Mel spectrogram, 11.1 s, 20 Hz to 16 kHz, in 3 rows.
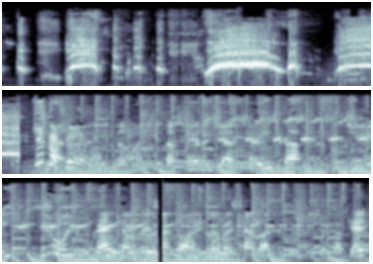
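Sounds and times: person screaming: 0.6s - 1.1s, 2.0s - 3.9s.

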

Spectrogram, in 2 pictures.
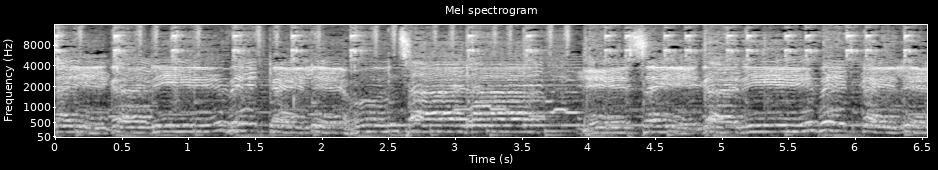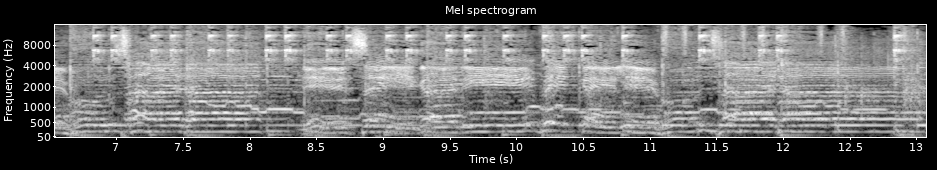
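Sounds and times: people singing folk song: 0.0s - 13.0s
steady drum beat: 0.0s - 13.0s.

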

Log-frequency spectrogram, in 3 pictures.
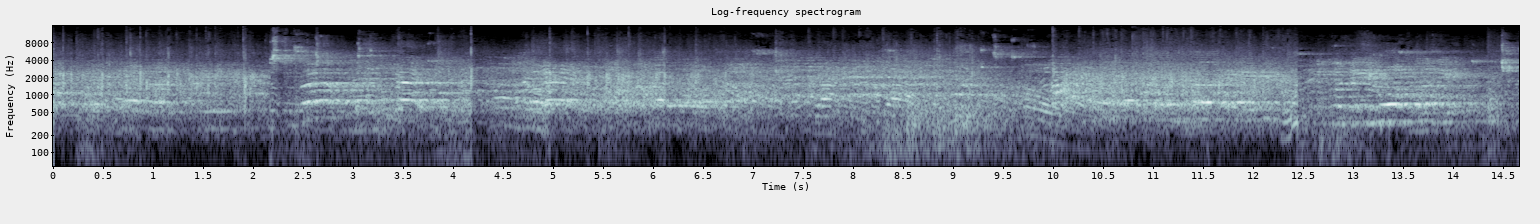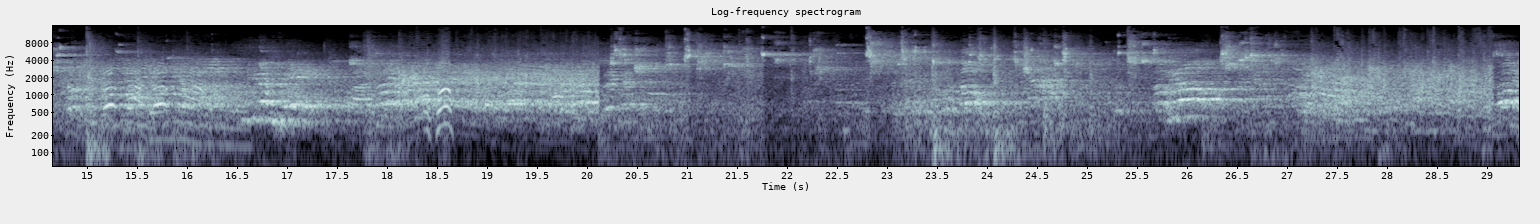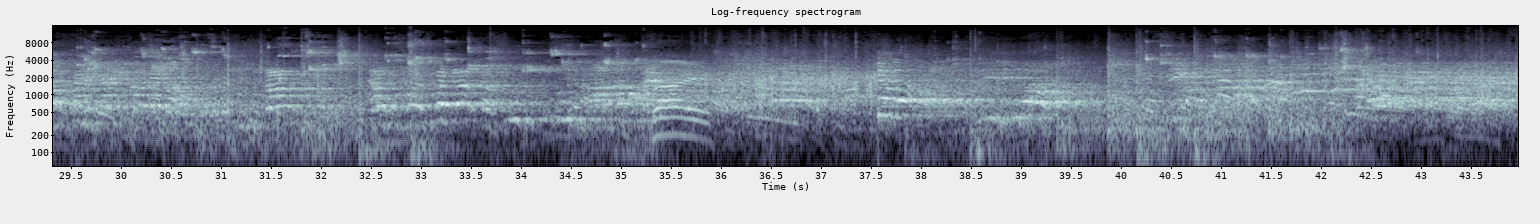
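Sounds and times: spectators and players voices: 0.0s - 43.9s
sneakers squeaking on wooden floor: 8.3s - 9.9s, 12.4s - 16.4s, 20.2s - 27.1s, 29.0s - 35.4s, 38.2s - 38.7s, 39.3s - 42.5s
basketball bouncing: 15.0s - 15.2s, 39.4s - 40.9s
basketball bouncing on wooden court: 15.0s - 15.3s, 23.4s - 25.0s, 39.3s - 42.2s.

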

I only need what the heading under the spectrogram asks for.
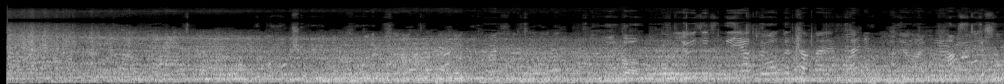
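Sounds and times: jet aircraft roaring overhead: 0.1s - 10.0s.

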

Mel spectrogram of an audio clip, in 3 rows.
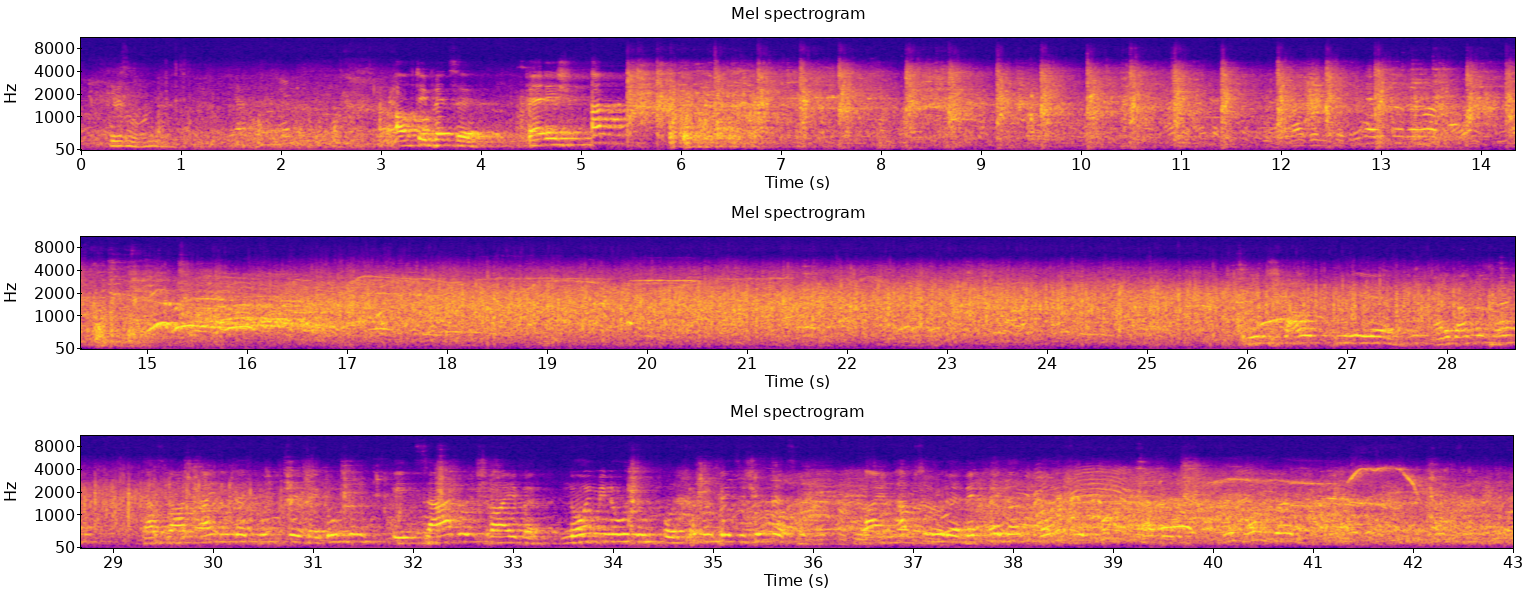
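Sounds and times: clay roof tiles smashing: 5.5s - 15.5s
audience cheering and applauding: 14.8s - 30.8s, 38.3s - 43.0s.

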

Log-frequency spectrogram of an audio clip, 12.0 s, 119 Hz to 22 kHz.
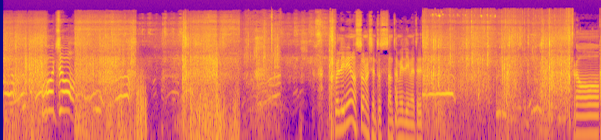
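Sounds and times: bike tyres rolling on dirt: 0.1s - 5.8s, 8.4s - 11.5s
wind on microphone: 1.5s - 4.8s.

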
